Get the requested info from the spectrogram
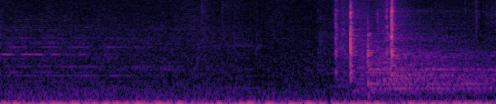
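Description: A quick run of sharp mechanical clicks near the end, a slide projector changing to the next slide, over a low steady rumble.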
